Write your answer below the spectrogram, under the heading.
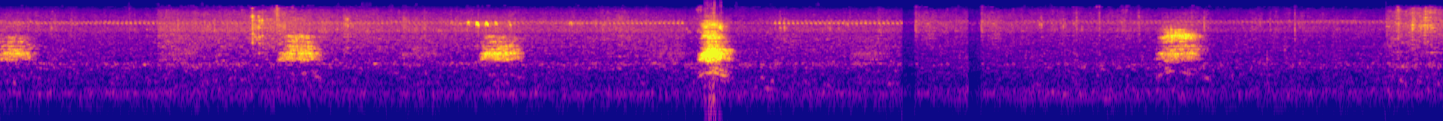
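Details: Grey heron seeking a mate, uttering scattered rough squawks at irregular intervals, mostly moderate, with one sharper louder croak midway, against constant faint hiss.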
